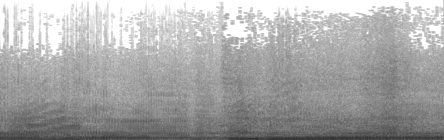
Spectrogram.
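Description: Engines of vintage prewar racing cars running as the field moves off onto the track, with a louder engine note coming in about three seconds in.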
